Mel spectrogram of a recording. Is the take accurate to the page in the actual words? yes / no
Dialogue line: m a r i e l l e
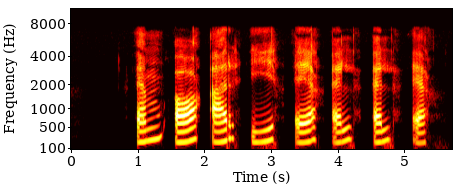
yes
